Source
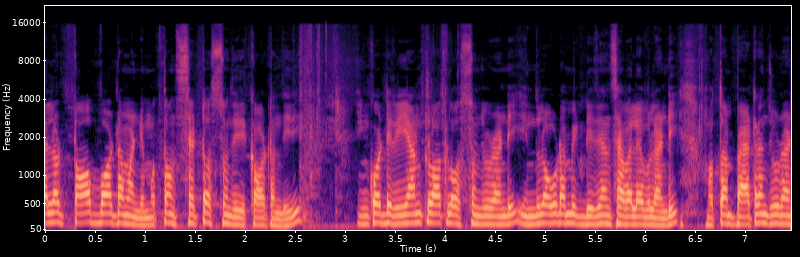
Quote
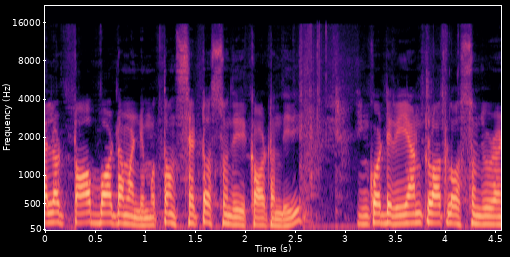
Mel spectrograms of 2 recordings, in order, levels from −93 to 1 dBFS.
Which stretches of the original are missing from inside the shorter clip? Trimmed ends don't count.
none

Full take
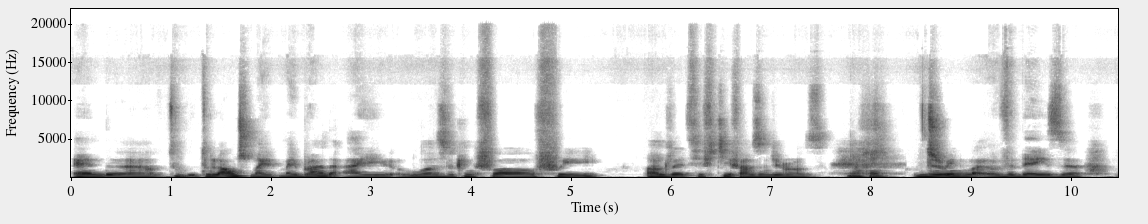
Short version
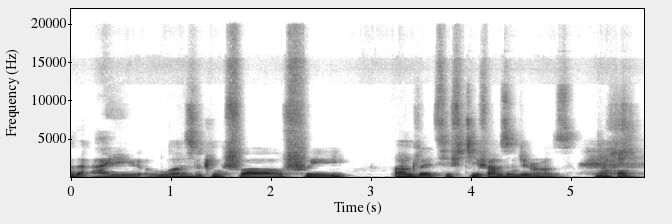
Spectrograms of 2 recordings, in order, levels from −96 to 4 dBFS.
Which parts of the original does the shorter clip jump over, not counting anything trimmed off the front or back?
none

